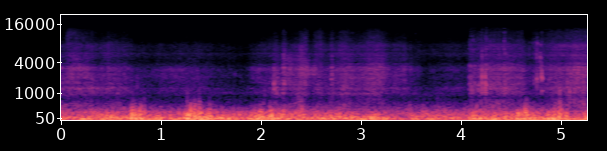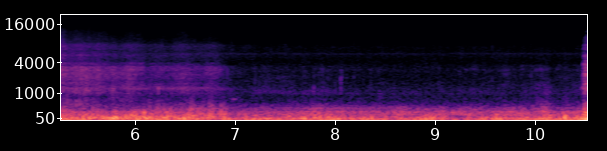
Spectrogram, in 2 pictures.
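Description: Wind buffeting the microphone: a constant low rumble, with stretches of higher hiss that fade out about seven seconds in.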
